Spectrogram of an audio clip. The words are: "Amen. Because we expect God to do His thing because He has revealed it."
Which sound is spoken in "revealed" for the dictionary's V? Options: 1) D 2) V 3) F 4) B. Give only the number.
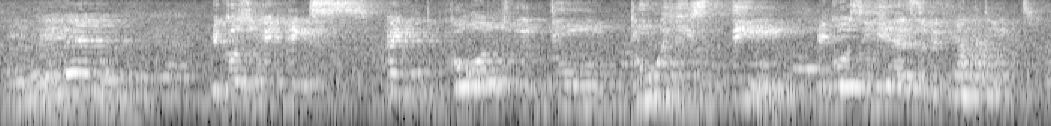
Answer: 3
